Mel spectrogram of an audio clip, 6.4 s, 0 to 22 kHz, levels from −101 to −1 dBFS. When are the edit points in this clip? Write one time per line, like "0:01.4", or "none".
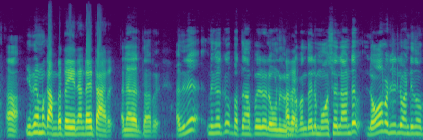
none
